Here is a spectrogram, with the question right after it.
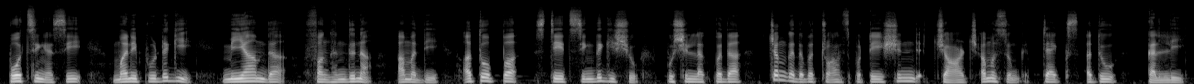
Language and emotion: Manipuri, neutral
